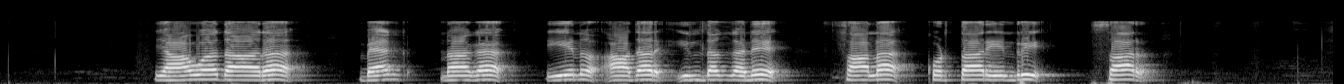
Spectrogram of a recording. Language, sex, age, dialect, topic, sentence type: Kannada, female, 31-35, Dharwad Kannada, banking, question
